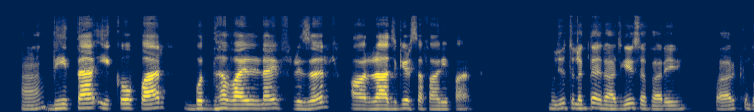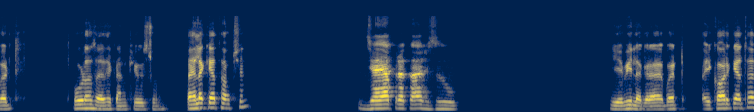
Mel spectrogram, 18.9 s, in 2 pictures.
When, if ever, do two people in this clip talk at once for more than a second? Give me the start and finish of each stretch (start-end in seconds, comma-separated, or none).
none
